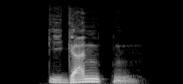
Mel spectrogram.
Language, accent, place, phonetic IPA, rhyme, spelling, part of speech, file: German, Germany, Berlin, [ɡiˈɡantn̩], -antn̩, Giganten, noun, De-Giganten.ogg
- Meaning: inflection of Gigant: 1. genitive/dative/accusative singular 2. nominative/genitive/dative/accusative plural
